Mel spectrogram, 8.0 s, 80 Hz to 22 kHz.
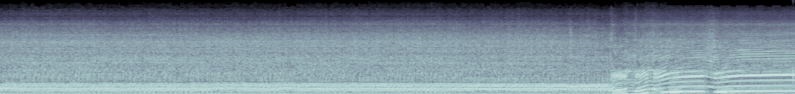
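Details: Zomax 5020 two-stroke chainsaw, carburettor cleaned but still stalling; steady low running for six seconds, then revs dip and surge unevenly, unable to hold speed, before mixture screw adjustment.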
